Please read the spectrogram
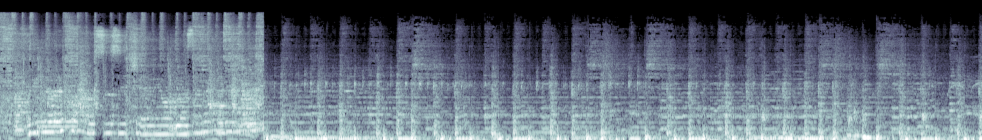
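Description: Live music from a Turkish ensemble with clarinet, violin and guitar. About five seconds in it cuts abruptly to a different passage with a strong bass and a steady, even drum beat.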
